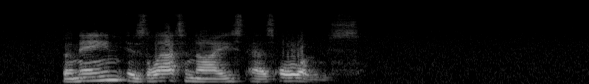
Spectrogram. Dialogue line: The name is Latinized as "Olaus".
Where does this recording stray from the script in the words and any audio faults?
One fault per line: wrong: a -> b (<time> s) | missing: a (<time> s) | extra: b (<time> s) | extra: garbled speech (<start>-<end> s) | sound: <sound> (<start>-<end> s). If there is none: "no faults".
no faults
